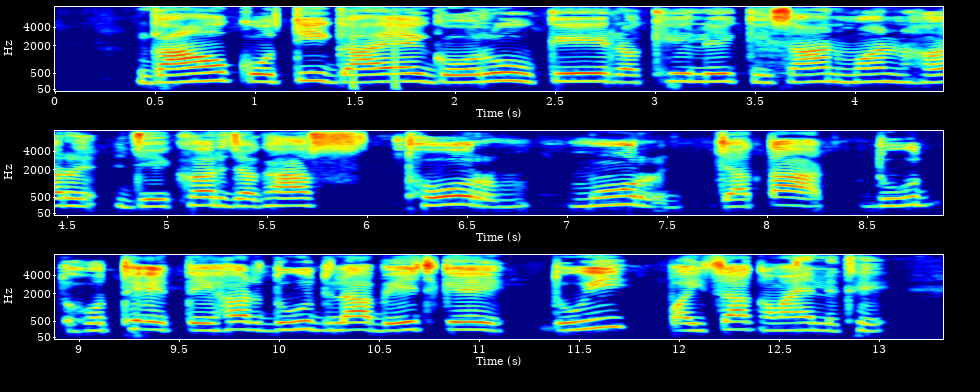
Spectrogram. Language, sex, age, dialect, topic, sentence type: Chhattisgarhi, male, 25-30, Northern/Bhandar, agriculture, statement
